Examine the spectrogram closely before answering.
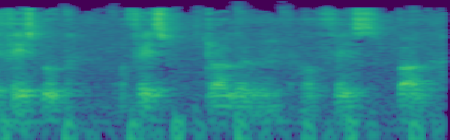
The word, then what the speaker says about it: Facebook: Hey dude, look at this movie on Facebug. Facebug? That's not the name. It's Facebook. No, it's Facebug. Please guy, say Facebook. Facebug? You say it wrong. It's Facebook, not Facebug.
